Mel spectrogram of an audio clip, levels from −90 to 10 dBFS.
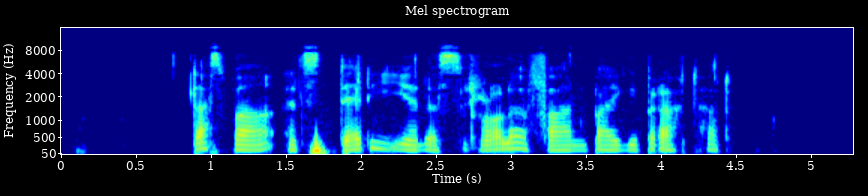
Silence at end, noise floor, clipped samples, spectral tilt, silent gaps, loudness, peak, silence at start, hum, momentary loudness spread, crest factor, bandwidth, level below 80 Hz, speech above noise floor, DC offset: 0.85 s; under -90 dBFS; under 0.1%; -4.5 dB/octave; none; -34 LUFS; -12 dBFS; 0.9 s; none; 14 LU; 24 dB; 9.8 kHz; -56 dBFS; over 56 dB; under 0.1%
